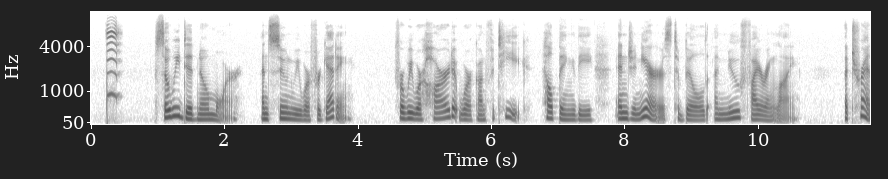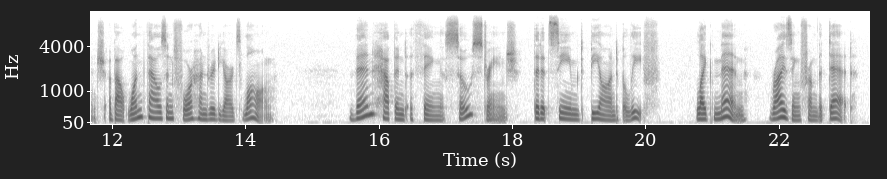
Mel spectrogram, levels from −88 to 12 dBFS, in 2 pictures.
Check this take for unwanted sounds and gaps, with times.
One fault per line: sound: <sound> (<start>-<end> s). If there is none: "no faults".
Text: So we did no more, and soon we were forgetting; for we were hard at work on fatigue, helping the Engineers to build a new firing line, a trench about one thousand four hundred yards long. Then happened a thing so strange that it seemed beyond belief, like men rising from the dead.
sound: squeak (0.2-0.5 s)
